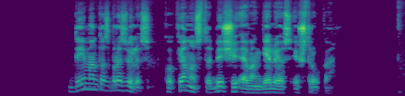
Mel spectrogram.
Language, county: Lithuanian, Kaunas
